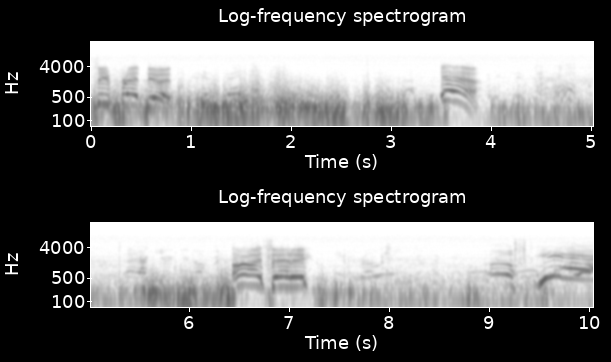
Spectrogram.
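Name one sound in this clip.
Young men whoop and shout outdoors.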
